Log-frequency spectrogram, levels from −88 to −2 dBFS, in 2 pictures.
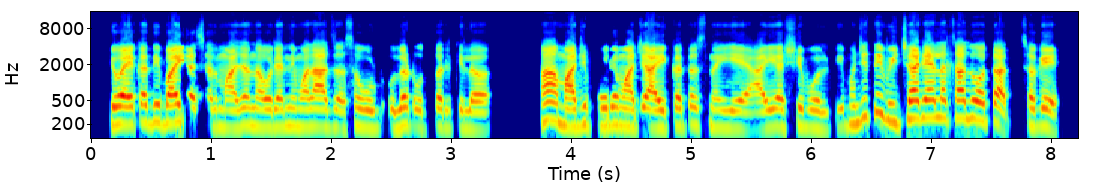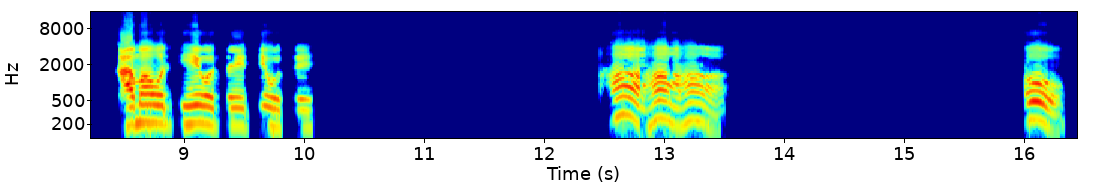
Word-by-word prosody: किंवा 200 0 +5
एखादी 215 +2 0
बाई 210 0 +5
असेल, 190 -9 -9
माझ्या 175 +2 -1
नवऱ्याने 180 0 -3
मला 185 0 0
आज 180 0 -1
असं 175 +3 -7 0.2
उलट 185 +2 -2
उत्तर 175 +1 -7
दिलं. 160 -2 -3 0.5
हा 235 +1 +6
माझी 185 0 +2
पोरं 190 +1 -5
माझी 185 0 0
ऐकतच 185 +2 0
नाहीये. 170 -2 -5
आई 160 +2 -2
अशी 180 0 -3
बोलती. 170 +2 -8
म्हणजे 205 +7 -7
ते 320 - 0
विचार 250 +2 +2
यायला 260 0 +3
चालू 255 0 +3
होतात 230 -1 +2 0.2
सगळे 185 -2 0 0.5
कामावरती 205 0 +6
हे 210 - +5
होतंय, 195 -2 0
ते 185 +2 -7
होतंय. 180 -2 -5 2.5
हां, 275 +2 +4
हां, 250 0 +4
हां. 230 0 -3 2.5
हो. - - +3
190 Hz, 135 wpm, -22 LUFS, 180-215 Hz, 2.5 s, हा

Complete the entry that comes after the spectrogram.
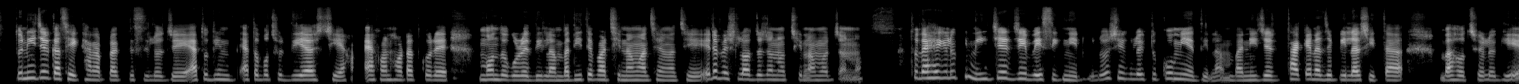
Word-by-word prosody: তো - - -8
নিজের 295 +1 +7
কাছেই 245 -4 +4
খারাপ 210 -1 -4
লাগতেছিলো 205 -1 -6
যে 185 - 0 0.2
এতদিন 230 -1 -10 0.2
এতো 225 - -8
বছর 225 0 -9
দিয়ে 215 0 +6
আসছি। 215 0 -3
এ - - -6 0.3
এখন 215 0 -7
হঠাৎ 215 +1 -2
করে 210 -1 +3 0.5
বন্ধ 225 0 -1
করে 205 0 +3
দিলাম 195 -1 -3
বা - - +3
দিতে 225 +1 -3
পারছি 215 +1 -1
না 200 - +1
মাঝে, 200 +1 -1
মাঝে। 190 +1 -8 0.2
এটা 315 - +3
বেশ 270 - -2
লজ্জাজনক 220 -2 -4
ছিলো 215 - -10
আমার 205 0 -7
জন্য। - - -5 0.6
তো - - -18
দেখা 295 +1 +7
গেলো 305 +1 0
কি - - -15
নিজের 255 +4 +5
যে - - +11
basic 220 0 +3
need 195 0 -1
গুলো, 200 +4 -15
সেগুলো 250 -4 -5
একটু 240 +1 -16
কমিয়ে 245 -6 +2
দিলাম 185 +2 -13
বা 195 - -2
নিজের 205 0 +2 0.2
থাকে 240 -1 +6
না - - +5
যে 220 - -4
বিলাসিতা 205 -1 +3 0.5
বা 195 - +4
হচ্ছে 200 -1 -1
হলো 200 0 -6
গিয়ে 205 +1 +2
215 Hz, 210 wpm, -23 LUFS, 205-235 Hz, 0.6 s, যে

